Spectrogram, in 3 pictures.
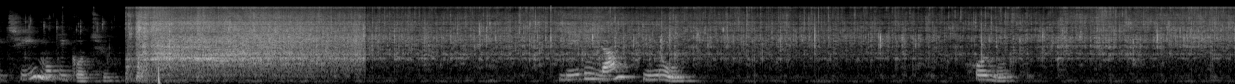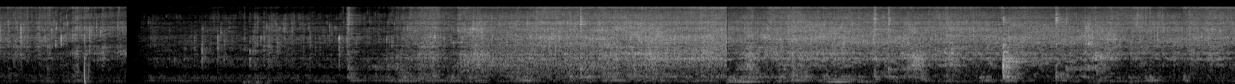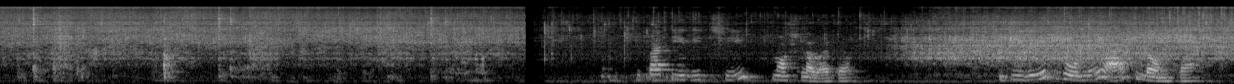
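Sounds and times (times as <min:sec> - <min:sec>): food sizzling in hot oil: 0:00.2 - 0:37.0
metal spatula scraping a pan: 0:16.2 - 0:29.8.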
